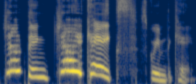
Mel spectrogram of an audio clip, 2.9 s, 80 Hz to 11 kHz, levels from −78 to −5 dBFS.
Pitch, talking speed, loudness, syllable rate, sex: 345 Hz, 100 wpm, -15 LUFS, 6.2 syllables/s, female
